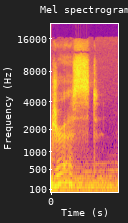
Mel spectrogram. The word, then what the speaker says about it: Andrist: Andrist. – Hold on. Wait till these annoying motorcycles are gone. Why do they have to be so loud? Cool. – Because they have little weenies. – Andy Andrist.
